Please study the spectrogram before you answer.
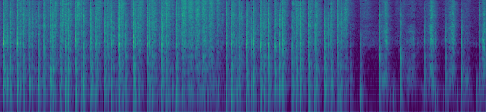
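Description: Fingertips and nails tap and trace over the glossy printed lid of a large, flat, hollow cardboard Payday board game box. A rapid, dense run of short, dry taps and scratches with almost no ring fills the first four seconds, then the taps slow into sparser, separated knocks with brief pauses between them.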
